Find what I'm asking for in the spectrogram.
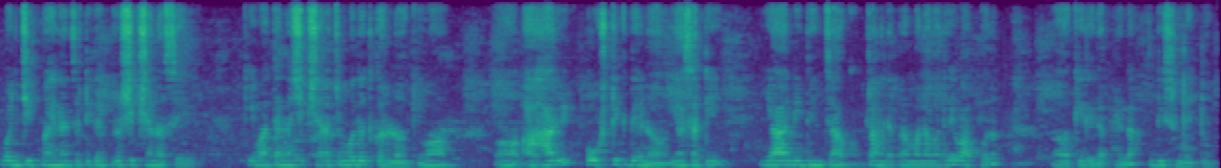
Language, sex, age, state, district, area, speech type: Marathi, female, 45-60, Maharashtra, Satara, urban, spontaneous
